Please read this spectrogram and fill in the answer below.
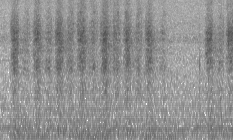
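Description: Lemon rind grated on a fine hand grater: quick, even rasping strokes, about six or seven a second.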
